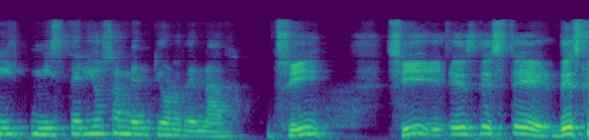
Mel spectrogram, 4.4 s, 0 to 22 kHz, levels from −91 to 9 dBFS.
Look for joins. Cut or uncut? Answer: cut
